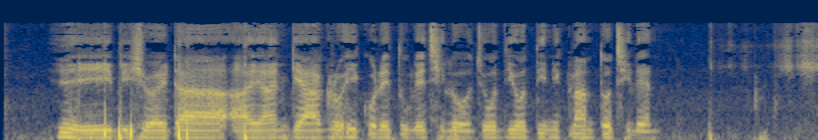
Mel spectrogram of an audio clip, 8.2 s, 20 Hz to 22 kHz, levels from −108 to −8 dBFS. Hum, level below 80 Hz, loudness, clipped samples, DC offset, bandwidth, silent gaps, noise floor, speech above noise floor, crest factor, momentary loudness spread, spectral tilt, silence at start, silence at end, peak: none; -40 dBFS; -25 LUFS; under 0.1%; under 0.1%; 11.5 kHz; none; -56 dBFS; 31 dB; 26 dB; 15 LU; -5.5 dB/octave; 0.6 s; 0 s; 0 dBFS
